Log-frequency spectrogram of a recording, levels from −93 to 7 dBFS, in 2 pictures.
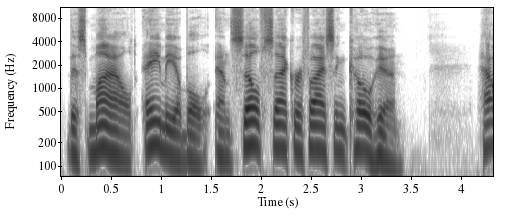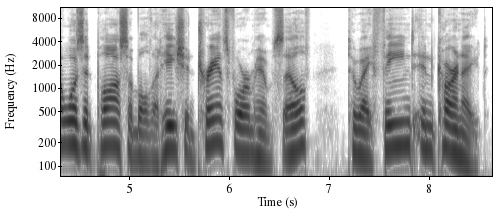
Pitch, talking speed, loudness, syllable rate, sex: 150 Hz, 140 wpm, -17 LUFS, 4.6 syllables/s, male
